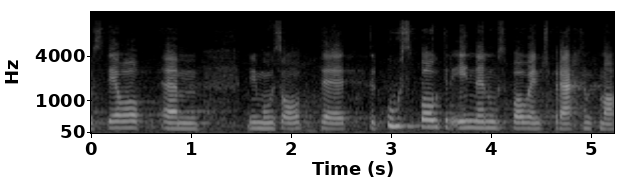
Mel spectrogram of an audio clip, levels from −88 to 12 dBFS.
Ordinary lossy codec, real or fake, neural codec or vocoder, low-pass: Opus, 16 kbps; real; none; 10.8 kHz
